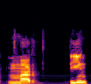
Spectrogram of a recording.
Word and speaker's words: Martín: De hecho, eh, le obligaba a los americanos a que mm, pronunciasen su nombre como si se escribiese Martín con dos es, porque las dos es se pronuncia como una I.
